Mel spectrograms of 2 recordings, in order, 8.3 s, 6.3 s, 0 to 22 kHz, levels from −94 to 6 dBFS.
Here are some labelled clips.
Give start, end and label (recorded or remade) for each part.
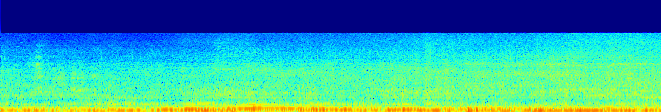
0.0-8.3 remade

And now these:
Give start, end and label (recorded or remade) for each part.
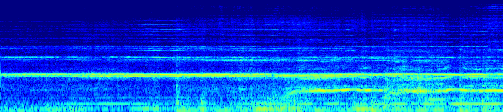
0.0-1.0 recorded; 1.0-1.6 remade; 1.6-6.3 recorded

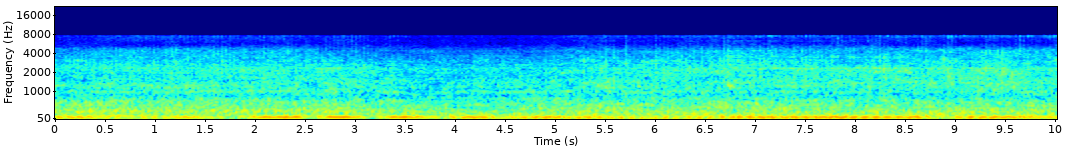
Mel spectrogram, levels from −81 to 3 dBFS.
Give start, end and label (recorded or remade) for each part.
0.0-2.3 recorded; 2.3-6.8 remade; 6.8-7.8 recorded; 7.8-10.0 remade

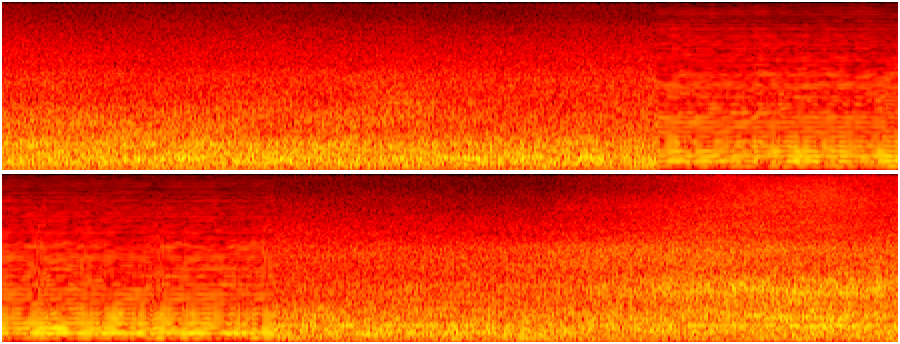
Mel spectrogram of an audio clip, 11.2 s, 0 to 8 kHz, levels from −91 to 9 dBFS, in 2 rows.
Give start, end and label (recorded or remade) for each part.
0.0-4.1 recorded; 4.1-7.3 remade; 7.3-11.2 recorded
